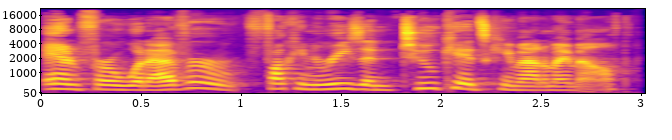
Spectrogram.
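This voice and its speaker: A woman in her late twenties hosts a casual podcast chat. She tells her story with animation, acts out what others said, and swears now and then. Her pitch sits in the middle of the range. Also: brisk. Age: late 20s. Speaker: podcast host.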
